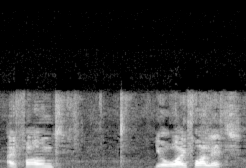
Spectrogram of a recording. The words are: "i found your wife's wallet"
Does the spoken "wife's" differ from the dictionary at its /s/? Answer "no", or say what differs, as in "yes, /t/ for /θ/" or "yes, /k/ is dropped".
yes, /s/ is dropped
